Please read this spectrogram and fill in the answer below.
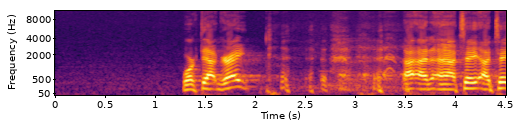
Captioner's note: laughs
